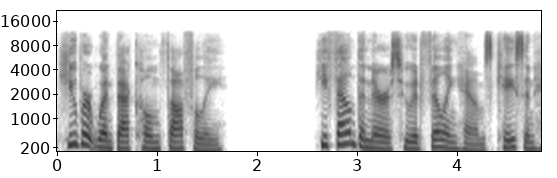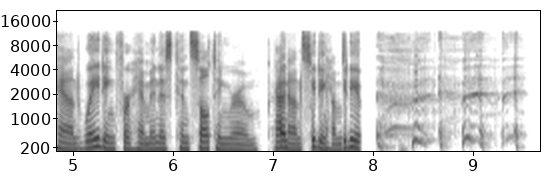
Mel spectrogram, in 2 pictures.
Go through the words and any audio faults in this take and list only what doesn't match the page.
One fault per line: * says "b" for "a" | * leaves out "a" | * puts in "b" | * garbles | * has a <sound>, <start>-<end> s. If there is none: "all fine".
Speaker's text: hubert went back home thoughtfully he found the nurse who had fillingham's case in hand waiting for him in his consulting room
* garbles
* has a cough, 8.0-9.6 s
